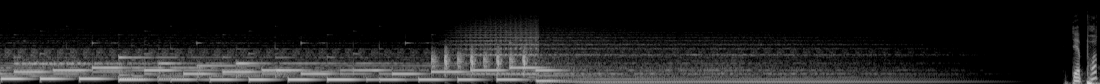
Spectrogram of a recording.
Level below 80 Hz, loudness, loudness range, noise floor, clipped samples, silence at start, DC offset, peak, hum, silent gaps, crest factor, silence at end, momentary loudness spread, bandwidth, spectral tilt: -40 dBFS; -22 LUFS; 18 LU; -68 dBFS; under 0.1%; 0 s; under 0.1%; -6 dBFS; none; 10.44-10.61 s; 18 dB; 0 s; 17 LU; 8.4 kHz; -8 dB/octave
